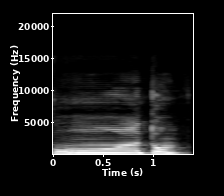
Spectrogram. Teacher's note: تو ہم نے پڑھا کنتم، غنہ کیا، نون کو خفیف کر دیا، کمزور کر دیا، چھپا لیا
